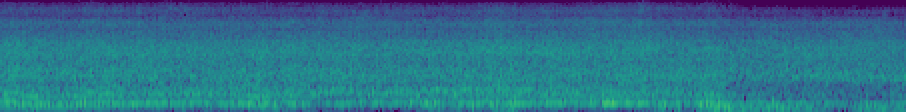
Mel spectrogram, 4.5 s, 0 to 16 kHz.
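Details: Close-up drone of honey bees at the hive entrance, filmed in sunny February weather with a GoPro Hero 7 Black; a continuous low, even hum with gently wavering tones from bees circling the camera.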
